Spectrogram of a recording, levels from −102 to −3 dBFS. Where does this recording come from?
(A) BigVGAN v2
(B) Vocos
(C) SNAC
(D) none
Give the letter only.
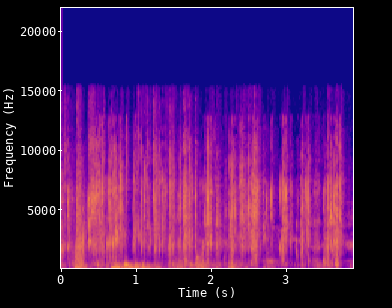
D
